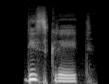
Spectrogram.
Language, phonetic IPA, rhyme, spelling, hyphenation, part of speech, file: Hungarian, [ˈdiskreːt], -eːt, diszkrét, diszk‧rét, adjective, Hu-diszkrét.ogg
- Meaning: 1. discreet, secretive (able to keep confidences secret) 2. discreet, tactful (able to deal with people in a sensitive manner) 3. discreet, delicate 4. discreet, unobtrusive 5. discreet, reserved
